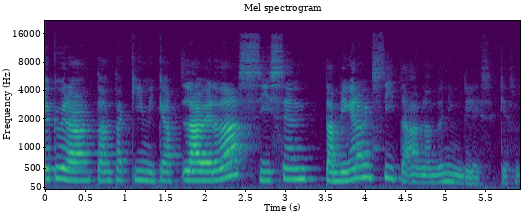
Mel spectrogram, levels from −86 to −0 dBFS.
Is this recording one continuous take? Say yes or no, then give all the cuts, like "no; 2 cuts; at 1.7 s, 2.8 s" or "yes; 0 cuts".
no; 2 cuts; at 1.7 s, 4.1 s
